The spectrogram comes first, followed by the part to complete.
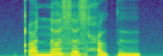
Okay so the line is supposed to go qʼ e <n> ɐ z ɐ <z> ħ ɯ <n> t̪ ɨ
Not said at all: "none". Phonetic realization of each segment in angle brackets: n, z, none

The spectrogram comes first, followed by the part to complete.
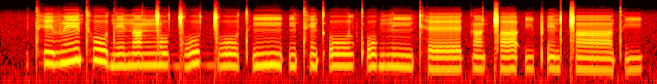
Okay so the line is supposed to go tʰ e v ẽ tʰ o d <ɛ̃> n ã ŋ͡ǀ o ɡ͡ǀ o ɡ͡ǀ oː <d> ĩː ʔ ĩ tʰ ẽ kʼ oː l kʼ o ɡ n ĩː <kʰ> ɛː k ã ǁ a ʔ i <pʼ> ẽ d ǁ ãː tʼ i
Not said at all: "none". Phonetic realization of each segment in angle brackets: ẽ, tʼ, kʰ, pʼ

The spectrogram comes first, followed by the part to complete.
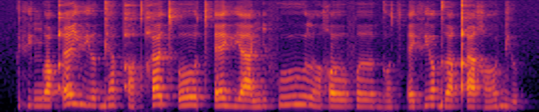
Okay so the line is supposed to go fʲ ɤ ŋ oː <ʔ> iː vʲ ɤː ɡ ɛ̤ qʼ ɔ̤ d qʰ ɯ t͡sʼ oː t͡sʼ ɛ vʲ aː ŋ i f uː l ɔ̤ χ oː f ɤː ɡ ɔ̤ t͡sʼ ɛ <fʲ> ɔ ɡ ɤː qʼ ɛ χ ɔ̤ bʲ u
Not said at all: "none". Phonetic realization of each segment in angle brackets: qʼ, fʲ

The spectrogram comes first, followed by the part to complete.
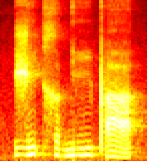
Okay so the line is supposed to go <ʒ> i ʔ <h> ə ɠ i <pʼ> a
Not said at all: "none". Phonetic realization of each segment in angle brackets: ʒ, x, pʼ

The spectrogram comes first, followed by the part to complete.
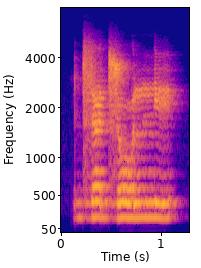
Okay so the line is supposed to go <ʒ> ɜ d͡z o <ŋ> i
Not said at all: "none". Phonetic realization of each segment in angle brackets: d͡z, nː

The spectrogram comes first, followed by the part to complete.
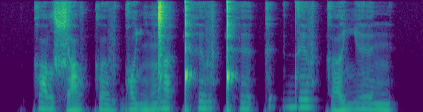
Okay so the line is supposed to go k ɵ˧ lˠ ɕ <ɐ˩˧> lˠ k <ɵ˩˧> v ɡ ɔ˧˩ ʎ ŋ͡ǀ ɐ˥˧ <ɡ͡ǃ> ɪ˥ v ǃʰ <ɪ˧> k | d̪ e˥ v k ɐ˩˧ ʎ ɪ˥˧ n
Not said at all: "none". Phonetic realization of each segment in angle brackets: ɐ˩˧, ɵ˧˩, ǃʰ, ɪ˥˧

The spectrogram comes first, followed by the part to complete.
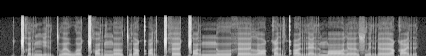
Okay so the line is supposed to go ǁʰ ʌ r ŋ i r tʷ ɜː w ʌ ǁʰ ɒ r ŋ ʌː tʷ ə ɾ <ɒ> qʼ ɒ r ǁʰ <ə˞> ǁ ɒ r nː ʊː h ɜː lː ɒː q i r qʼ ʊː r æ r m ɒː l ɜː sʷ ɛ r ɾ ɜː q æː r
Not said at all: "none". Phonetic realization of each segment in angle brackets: ʌ, ɜ

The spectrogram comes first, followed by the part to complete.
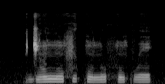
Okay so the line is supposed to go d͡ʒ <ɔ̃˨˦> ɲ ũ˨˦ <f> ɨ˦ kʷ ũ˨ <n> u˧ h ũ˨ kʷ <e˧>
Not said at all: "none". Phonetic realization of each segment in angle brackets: ɔ̃˨˦, f, n, e˧

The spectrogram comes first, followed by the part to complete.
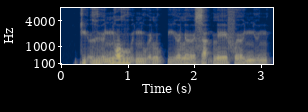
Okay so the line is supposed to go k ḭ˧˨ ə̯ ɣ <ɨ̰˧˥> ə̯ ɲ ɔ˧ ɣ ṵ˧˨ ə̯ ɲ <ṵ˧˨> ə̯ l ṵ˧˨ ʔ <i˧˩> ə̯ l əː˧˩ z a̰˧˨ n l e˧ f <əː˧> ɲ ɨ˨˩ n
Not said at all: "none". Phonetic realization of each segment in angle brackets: ɨ˧˩, ṵ˧˨, i˧˩, əː˧˩

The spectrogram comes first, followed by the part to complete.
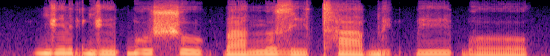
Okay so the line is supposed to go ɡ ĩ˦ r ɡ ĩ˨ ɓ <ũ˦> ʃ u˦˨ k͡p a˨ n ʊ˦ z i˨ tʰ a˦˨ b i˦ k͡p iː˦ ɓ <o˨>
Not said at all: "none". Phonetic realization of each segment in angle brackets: u˦, oː˨

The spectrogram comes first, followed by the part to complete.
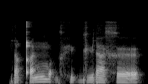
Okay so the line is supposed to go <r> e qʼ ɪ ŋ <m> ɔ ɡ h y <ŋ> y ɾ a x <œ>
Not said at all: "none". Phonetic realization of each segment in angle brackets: ɾ, m, ɡ, œ

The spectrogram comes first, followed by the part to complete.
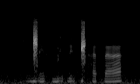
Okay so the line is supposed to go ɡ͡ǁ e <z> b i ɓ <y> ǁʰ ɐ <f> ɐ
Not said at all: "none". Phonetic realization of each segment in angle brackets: θ, y, θ

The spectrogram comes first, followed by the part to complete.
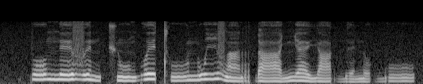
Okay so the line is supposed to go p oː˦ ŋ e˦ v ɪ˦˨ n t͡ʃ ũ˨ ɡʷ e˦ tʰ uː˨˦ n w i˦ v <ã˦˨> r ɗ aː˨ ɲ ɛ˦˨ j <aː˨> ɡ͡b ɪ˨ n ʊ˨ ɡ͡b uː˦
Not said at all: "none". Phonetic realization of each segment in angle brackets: ã˨, a˨

